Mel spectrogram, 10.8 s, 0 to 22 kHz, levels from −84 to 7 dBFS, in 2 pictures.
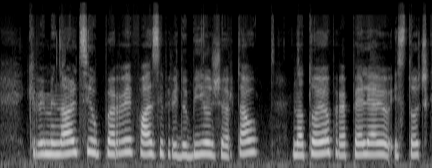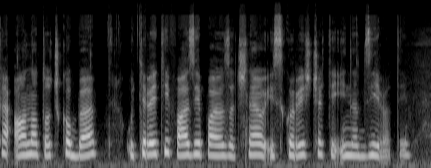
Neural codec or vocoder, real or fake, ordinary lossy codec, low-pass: none; real; Opus, 24 kbps; 19.8 kHz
